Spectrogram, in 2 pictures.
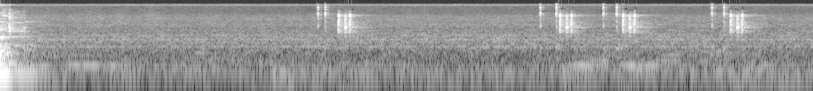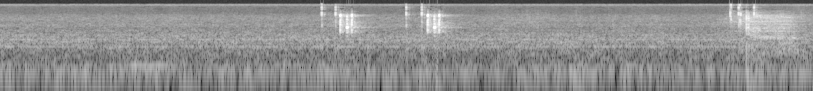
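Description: Six faint, sharp computer mouse clicks at uneven intervals, each a quick press-and-release tick, as letters are clicked out one at a time on an on-screen keyboard. Faint steady room tone underneath.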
